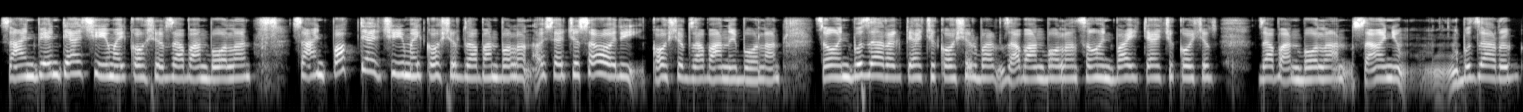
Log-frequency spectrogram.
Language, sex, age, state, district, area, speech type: Kashmiri, female, 30-45, Jammu and Kashmir, Bandipora, rural, spontaneous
